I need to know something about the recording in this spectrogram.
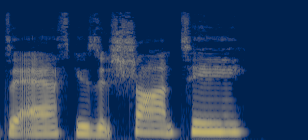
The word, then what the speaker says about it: Shawnti: So Shontae, I want to And am I pronouncing your name right? I forgot to ask you. Is it Shontae? Shontae.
